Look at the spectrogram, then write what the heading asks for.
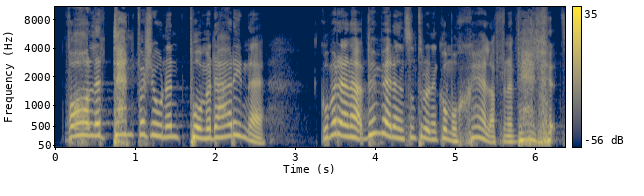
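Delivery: high-pitched, loud, outraged angry cry.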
